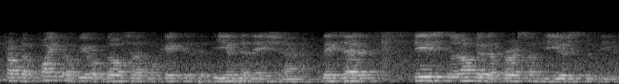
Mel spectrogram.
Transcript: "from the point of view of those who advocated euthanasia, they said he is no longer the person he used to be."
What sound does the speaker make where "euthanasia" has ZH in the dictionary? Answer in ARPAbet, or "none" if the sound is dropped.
SH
